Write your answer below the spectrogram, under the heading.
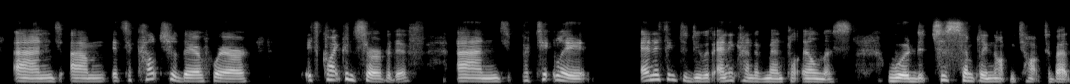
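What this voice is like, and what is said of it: Scottish accent. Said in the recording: “You could probably tell by my accent, although I live in Texas now, I didn't start there. I was born in Scotland.”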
